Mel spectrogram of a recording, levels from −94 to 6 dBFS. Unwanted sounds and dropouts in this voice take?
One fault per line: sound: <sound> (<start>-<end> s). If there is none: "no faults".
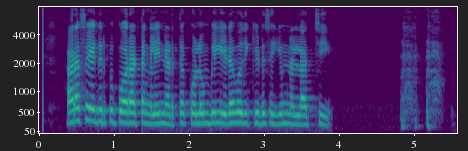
sound: cough (4.8-5.4 s)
